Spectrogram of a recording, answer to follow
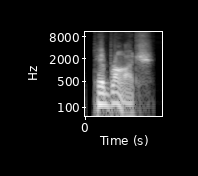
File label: "pibroch", American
